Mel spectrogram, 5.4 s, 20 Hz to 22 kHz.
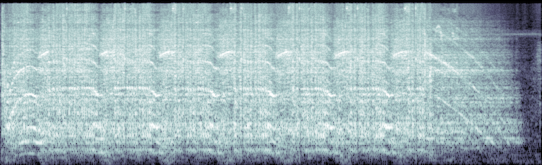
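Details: Honda Civic D16 with a persistent misfire, during a compression test: even, rhythmic starter cranking at about four strokes a second with no dropouts. Readings about 180 psi on cylinders 1–2 and 195 on cylinder 4. Normal compression.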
